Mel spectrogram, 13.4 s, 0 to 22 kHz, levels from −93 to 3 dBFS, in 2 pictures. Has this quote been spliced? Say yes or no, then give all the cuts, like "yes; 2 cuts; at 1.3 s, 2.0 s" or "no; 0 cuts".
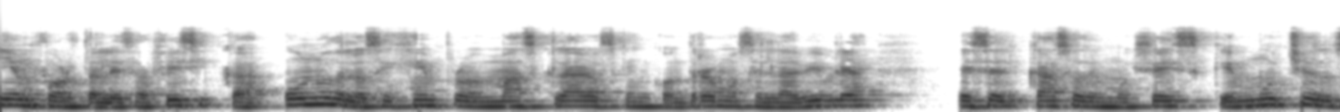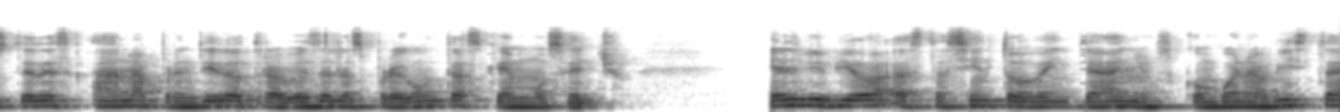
no; 0 cuts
